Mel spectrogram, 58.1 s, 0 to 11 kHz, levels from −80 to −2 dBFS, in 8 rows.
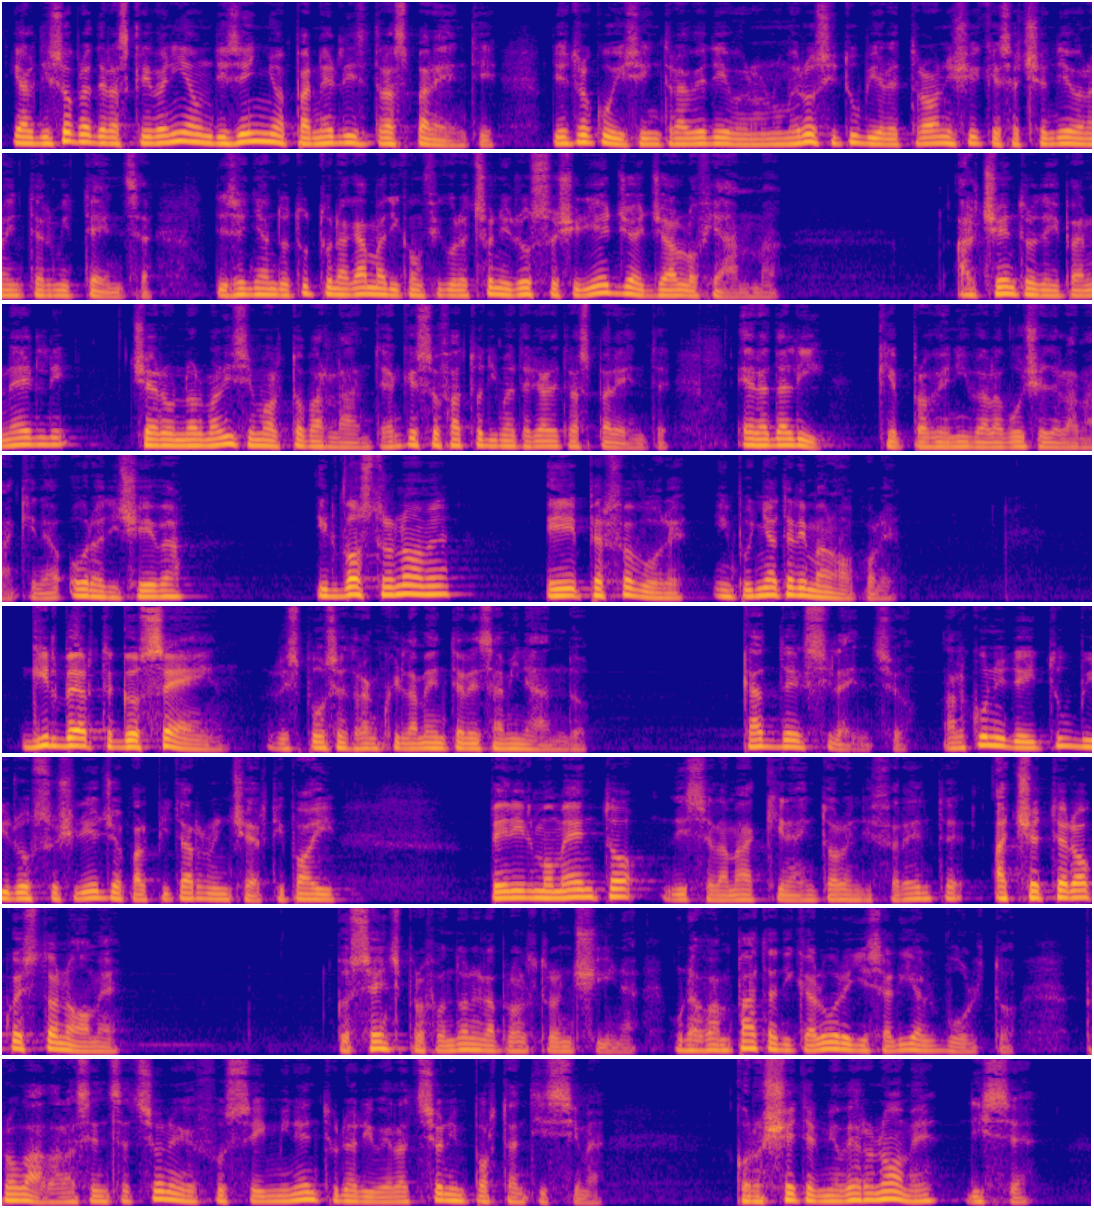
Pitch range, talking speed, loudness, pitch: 110-145 Hz, 125 wpm, -22 LUFS, 130 Hz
